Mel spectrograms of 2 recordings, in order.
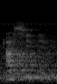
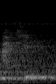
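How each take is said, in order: First: It sounds like a neutral, polite question. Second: It sounds mocking and insulting.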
